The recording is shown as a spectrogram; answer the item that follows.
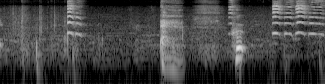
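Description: Squeaky toy ball being squeezed in a German Shepherd's mouth: short high-pitched squeaks, one about a second in and a quick run of about four near the end, with a brief noisy burst in between.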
